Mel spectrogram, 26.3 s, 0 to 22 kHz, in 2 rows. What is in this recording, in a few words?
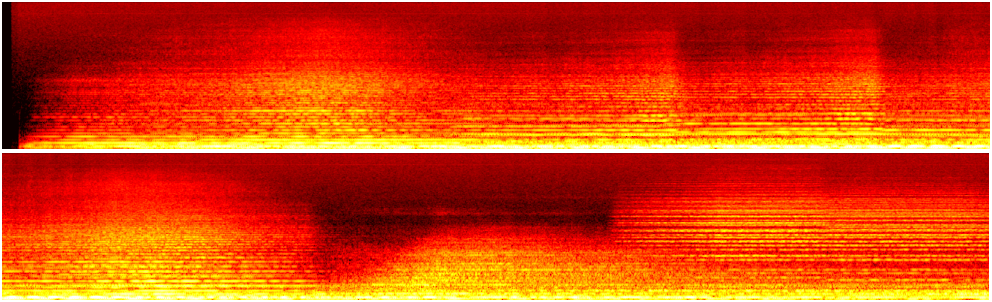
RED ALERT; front mission 4 plus 1st original soundtrack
